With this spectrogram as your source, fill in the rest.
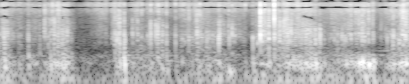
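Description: Fingertips and nails scratch and pinch a pair of brown cotton fleece sweatpants with an elastic waistband while they are being worn. The result is a soft, continuous, crinkly rustle with irregular scratchy bursts and a brief quiet dip near the start, set against a low, muffled fabric rub.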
